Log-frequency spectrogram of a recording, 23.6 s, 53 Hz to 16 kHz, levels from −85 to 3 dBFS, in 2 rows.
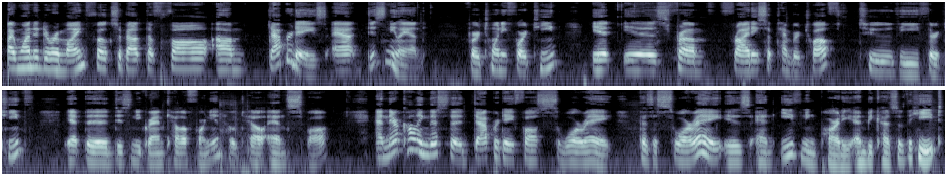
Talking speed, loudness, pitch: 135 wpm, -20 LUFS, 190 Hz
